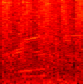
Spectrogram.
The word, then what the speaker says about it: R/B: They seriously called it Rube? Yes. Yes, it's called Rube. R/B, pronounced.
